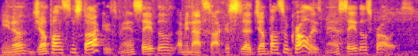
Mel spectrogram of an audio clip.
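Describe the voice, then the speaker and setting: A man's voice: medium pitch, big pitch swings, a little fast, slight background noise. A man commentating a video game tournament on a casual livestream, breaking down the play with dry joking asides.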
